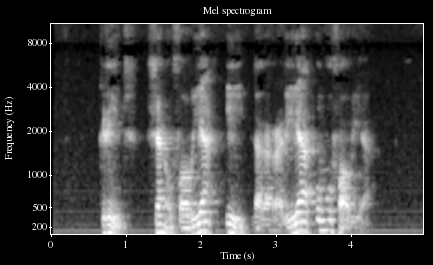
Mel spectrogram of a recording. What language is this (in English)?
Catalan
